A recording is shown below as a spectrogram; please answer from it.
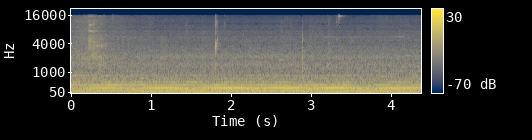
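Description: Steady mechanical hum of supermarket freezer cabinets and ventilation, with a couple of held low tones over a rumble. There is one faint tick a little under two seconds in.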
